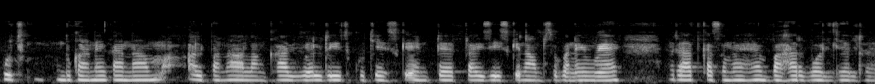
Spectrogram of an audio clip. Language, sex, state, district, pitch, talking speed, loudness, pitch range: Hindi, female, Bihar, Kaimur, 200 Hz, 170 wpm, -17 LUFS, 195-205 Hz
